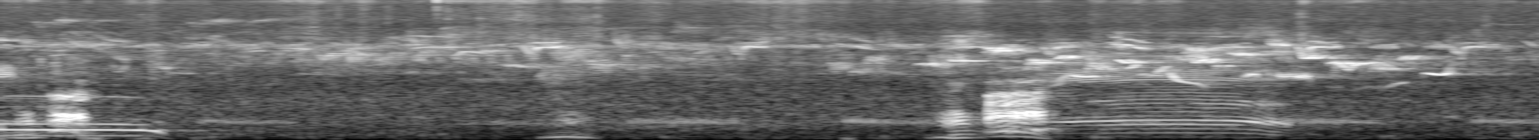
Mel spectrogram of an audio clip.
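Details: Dozens of tame cattle move as a herd toward farm grazing land; a short low call at the start is followed later by a drawn-out, falling moo, with birds chirping and insects humming throughout.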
